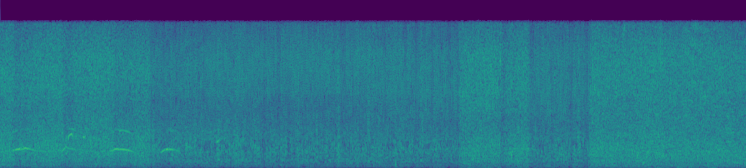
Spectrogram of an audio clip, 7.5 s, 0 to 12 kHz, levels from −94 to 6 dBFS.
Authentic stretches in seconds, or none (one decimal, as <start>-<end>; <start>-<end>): 0.0-1.5; 4.6-5.3; 5.9-7.5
